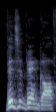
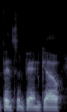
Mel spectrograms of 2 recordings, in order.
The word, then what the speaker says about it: Vincent van Gogh: Vincent van Gogh is the correct way to pronounce his name, and here's where I'm just going to apologize. I grew up learning his name as being Vincent van Gogh, and that's just what comes out when I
